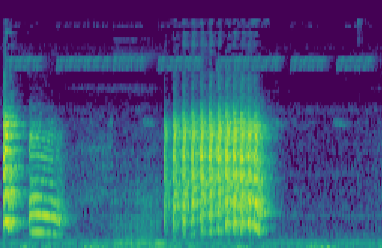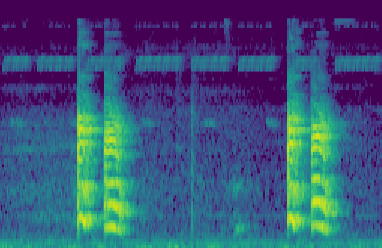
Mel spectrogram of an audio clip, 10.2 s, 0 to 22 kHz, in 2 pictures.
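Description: Tokay gecko calling its loud two-syllable "to-kek" three times: at the start, about 6 s in and about 9 s in. Between the first and second calls comes a rapid buzzy rattle lasting about a second and a half.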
